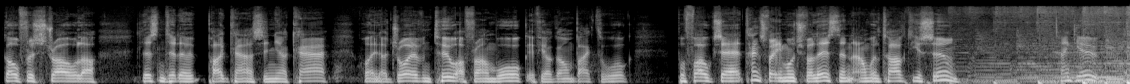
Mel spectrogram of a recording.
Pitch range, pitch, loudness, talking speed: 135-155 Hz, 145 Hz, -15 LUFS, 220 wpm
